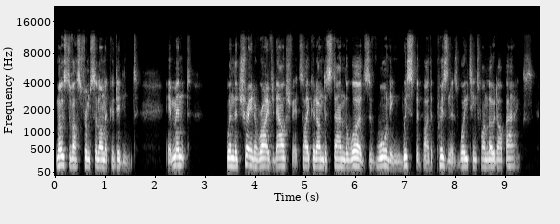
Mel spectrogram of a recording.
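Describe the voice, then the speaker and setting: A gravelly old survivor. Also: male voice, mid-range voice, steady tone, fairly bright tone. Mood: somber. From Greece. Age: older. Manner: slow, halting, repeats himself. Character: elderly male Holocaust survivor, quiet and halting. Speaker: survivor telling his story. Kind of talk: radio documentary drama.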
